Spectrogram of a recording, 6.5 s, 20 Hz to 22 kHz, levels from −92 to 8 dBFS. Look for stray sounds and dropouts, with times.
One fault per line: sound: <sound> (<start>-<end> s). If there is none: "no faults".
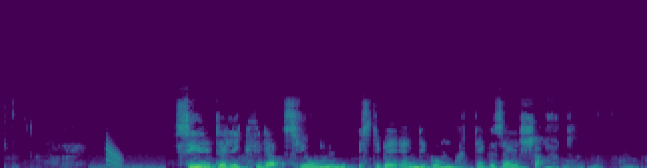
sound: chirp (1.0-1.2 s)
